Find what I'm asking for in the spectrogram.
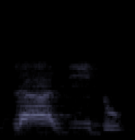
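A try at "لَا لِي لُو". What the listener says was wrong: একটু দ্রুত পড়া মানে এই যে না এই যে প্রত্যেকটা একটু টান টান দিয়ে পড়েন লালিলু এরকম না লালিলু নানিনু নানিনু নানিনু নানিনু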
